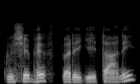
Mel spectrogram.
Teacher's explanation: ಇಲ್ಲಿ ಋಷಿಭಿಃ ಮುಂದೆ ಪಾ ಇದೆ, ವಿಸರ್ಗ ಇರೋದ್ರಿಂದ ಅಲ್ಲಿ ಫಕಾರವನ್ನ ಉಚ್ಚಾರಣೆ ಮಾಡಬೇಕು.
